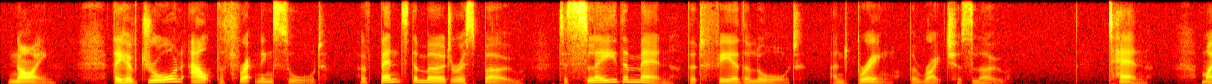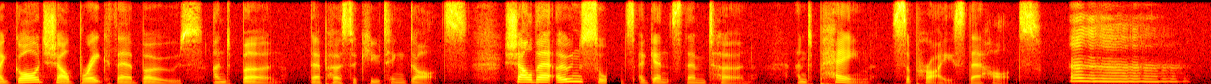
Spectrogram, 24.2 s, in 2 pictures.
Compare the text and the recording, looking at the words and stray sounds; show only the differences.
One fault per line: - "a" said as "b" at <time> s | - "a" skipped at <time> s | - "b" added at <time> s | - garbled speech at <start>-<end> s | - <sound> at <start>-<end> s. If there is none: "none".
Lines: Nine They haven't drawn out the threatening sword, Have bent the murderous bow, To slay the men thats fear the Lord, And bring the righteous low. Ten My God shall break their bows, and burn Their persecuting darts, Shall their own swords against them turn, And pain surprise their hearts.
- "haven't" said as "have" at 1.2 s
- "thats" said as "that" at 6.9 s
- dropout at 18.2-18.3 s
- laugh at 22.8-24.0 s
